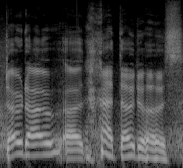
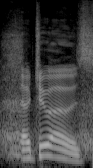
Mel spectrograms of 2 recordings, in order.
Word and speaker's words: Doduo: Dodos. How do you pronounce that again? Doduos.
